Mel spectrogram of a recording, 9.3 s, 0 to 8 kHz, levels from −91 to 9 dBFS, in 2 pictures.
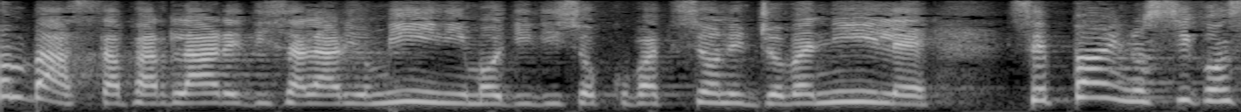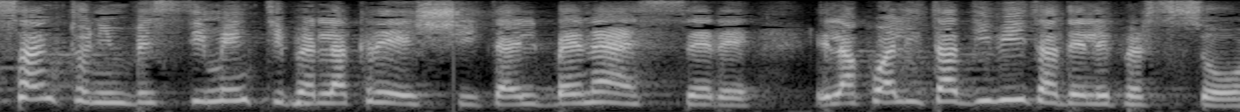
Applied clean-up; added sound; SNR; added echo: none; none; none; none.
